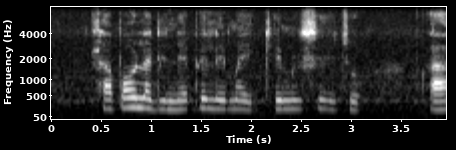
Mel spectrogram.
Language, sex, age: Northern Sotho, female, 23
